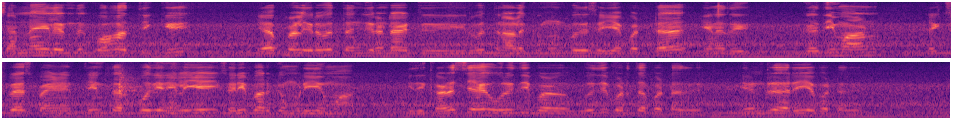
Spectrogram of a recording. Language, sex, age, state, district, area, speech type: Tamil, male, 18-30, Tamil Nadu, Madurai, rural, read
